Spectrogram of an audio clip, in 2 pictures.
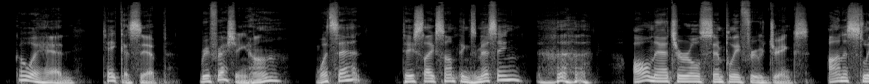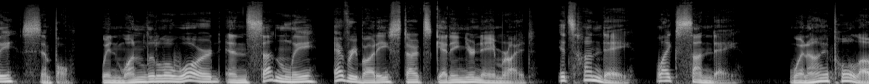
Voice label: Dry

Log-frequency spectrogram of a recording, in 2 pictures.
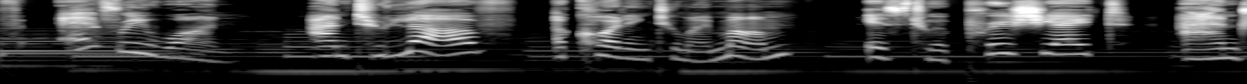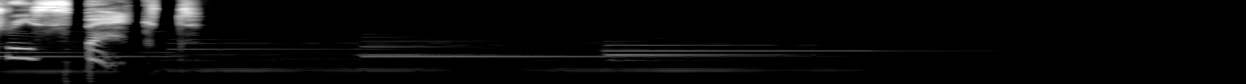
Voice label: Forest Reading WITH MUSIC

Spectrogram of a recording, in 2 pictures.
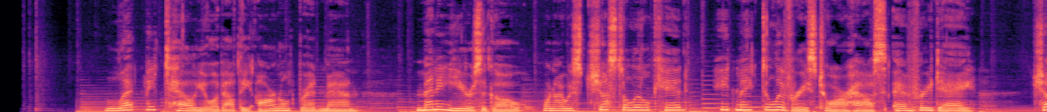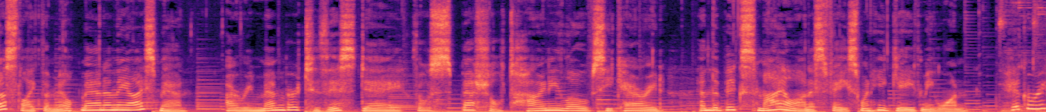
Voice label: Commercial

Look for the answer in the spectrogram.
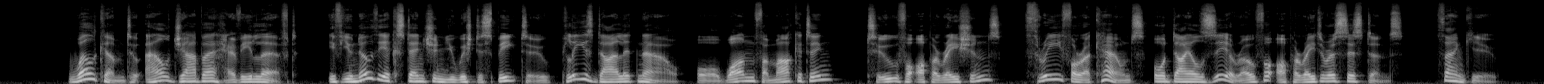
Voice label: telephony

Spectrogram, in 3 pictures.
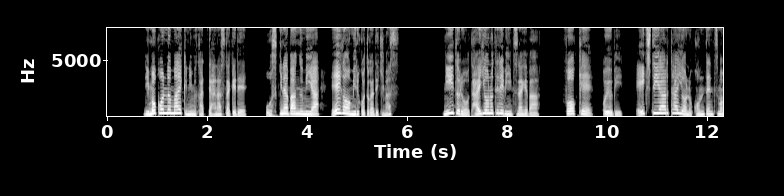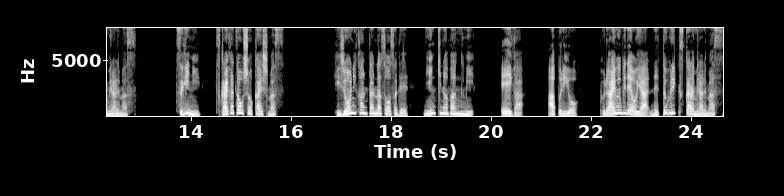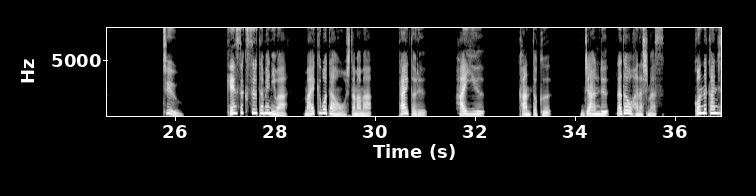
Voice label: Japanese; Amazon FRV

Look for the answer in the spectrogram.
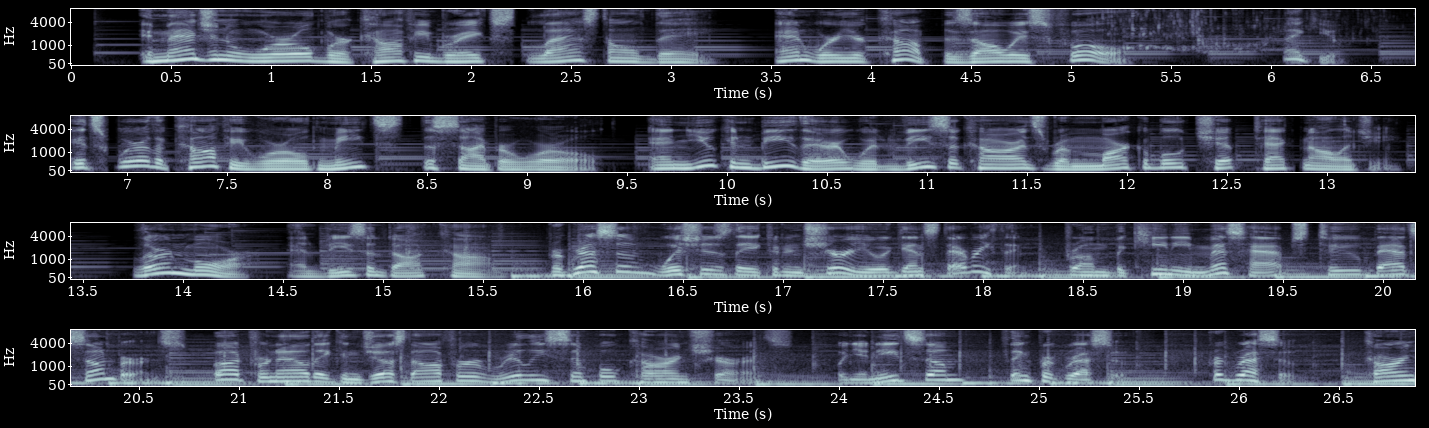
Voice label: TRADITIONAL ANNOUNCER

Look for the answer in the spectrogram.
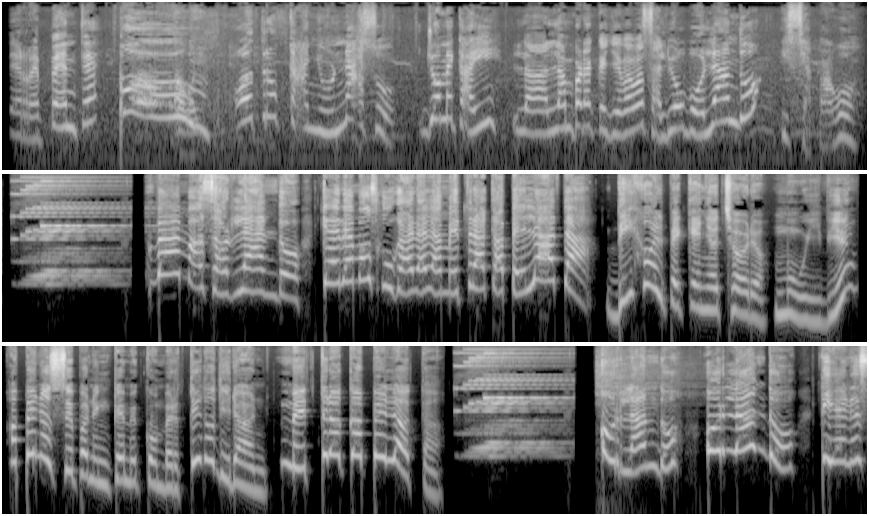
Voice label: Animation

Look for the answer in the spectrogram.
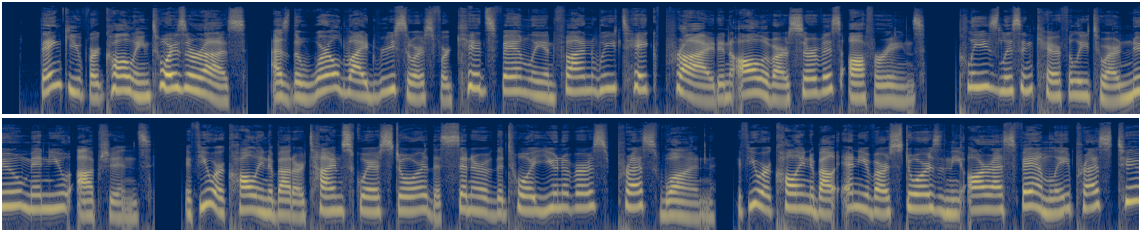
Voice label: telephony; toys r us

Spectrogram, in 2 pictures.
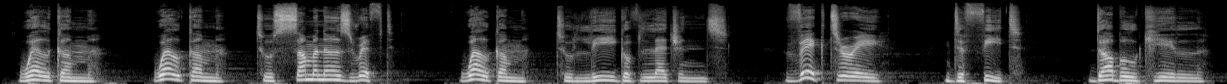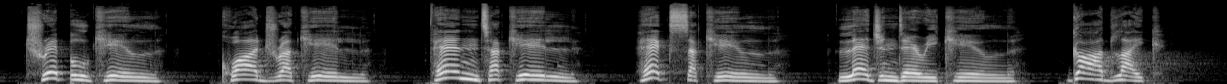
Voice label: ANNOUNC

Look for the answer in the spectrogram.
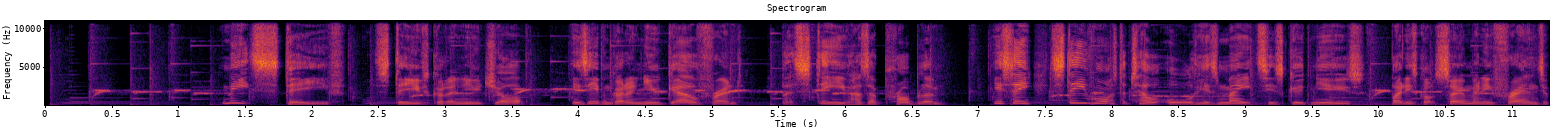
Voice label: Explainer

